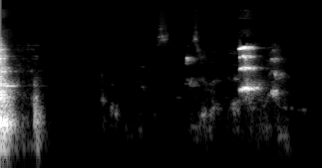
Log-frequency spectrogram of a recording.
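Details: Blenheim Cavalier King Charles Spaniel puppy from a litter of five born at New Year, in an indoor puppy pen. A short thump opens, then a brief high, clear whine around three seconds, followed by a softer trailing whimper.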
